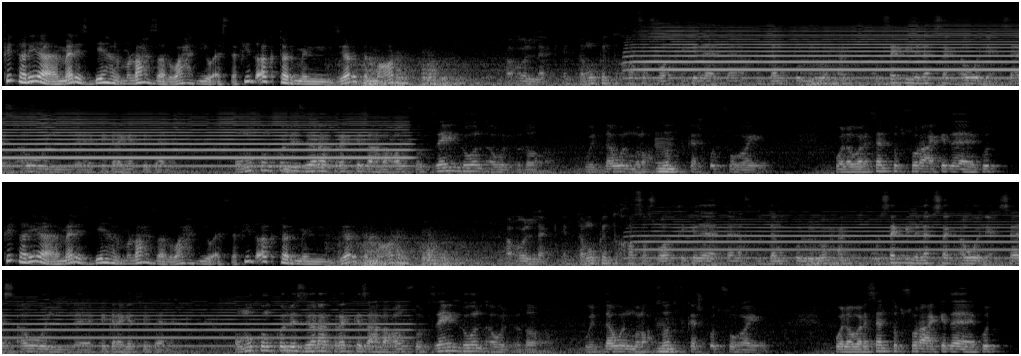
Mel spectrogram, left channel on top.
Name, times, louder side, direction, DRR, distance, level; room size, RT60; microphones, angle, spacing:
voice 1, 0.0-4.0 16.7-16.9, left 4 dB, 35° left, 0.3 m, -28 dB
Thunder / Rain, 3.2-19.5, left 1 dB, 15° right, 2.6 m, -42 dB
voice 2, 5.0-11.9 12.2-15.7 16.0-17.8 18.5-20.0, right 2 dB, 30° right, 1.0 m, -35 dB
Brass instrument, 6.2-14.4, left 7 dB, 80° left, 0.7 m, -31 dB
4.8 x 4.2 x 5.9 m
head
